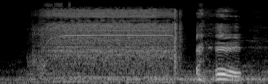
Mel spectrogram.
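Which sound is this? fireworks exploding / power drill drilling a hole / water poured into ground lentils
power drill drilling a hole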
